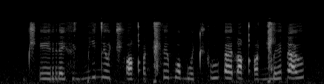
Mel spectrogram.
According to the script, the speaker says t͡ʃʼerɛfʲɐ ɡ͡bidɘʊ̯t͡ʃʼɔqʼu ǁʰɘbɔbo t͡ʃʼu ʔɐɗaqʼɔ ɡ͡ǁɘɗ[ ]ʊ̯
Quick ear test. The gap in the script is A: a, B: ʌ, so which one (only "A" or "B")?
A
